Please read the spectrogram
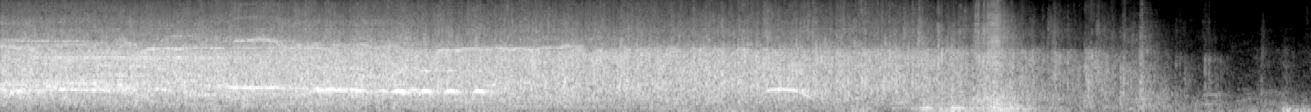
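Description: Theatre audience applauding and cheering, with some pitched calls over the clapping; the applause dies away from about ten seconds in.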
